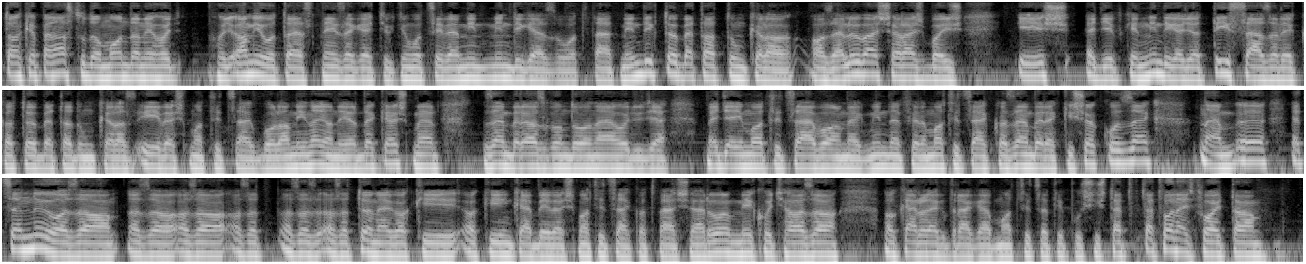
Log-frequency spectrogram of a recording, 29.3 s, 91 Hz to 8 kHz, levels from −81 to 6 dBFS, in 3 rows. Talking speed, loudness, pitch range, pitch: 160 wpm, -15 LUFS, 115-135 Hz, 125 Hz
